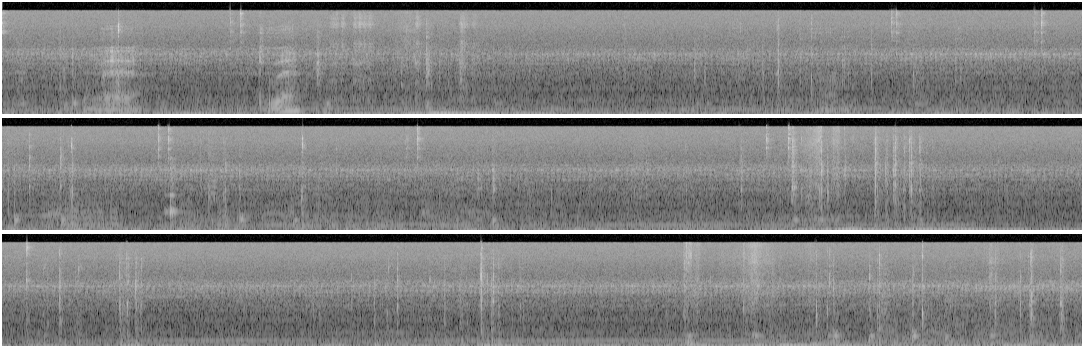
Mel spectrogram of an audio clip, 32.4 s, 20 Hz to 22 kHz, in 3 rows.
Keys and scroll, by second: 7.6 Escape, 19.2-20.2 typing, 21.8-23.2 typing, 25.3-26.9 typing, 28.2 Return, 31.7 Escape.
